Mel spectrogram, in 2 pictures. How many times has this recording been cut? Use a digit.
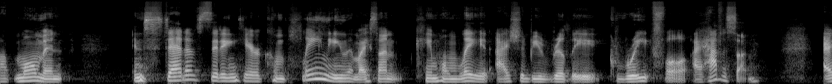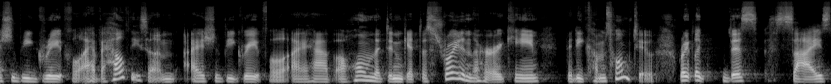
0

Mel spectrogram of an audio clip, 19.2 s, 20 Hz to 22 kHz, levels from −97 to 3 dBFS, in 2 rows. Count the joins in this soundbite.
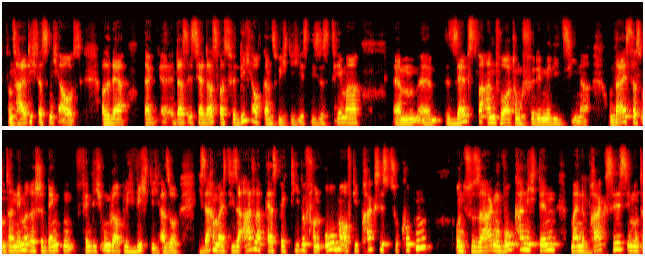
1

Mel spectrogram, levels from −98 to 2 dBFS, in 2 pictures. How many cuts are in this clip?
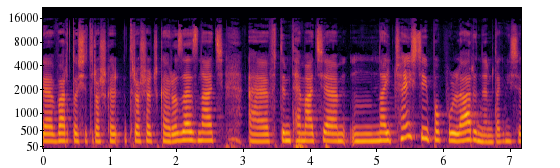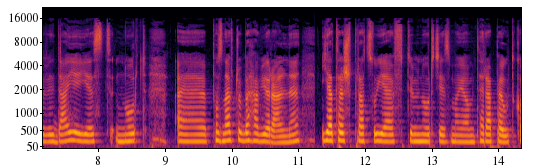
0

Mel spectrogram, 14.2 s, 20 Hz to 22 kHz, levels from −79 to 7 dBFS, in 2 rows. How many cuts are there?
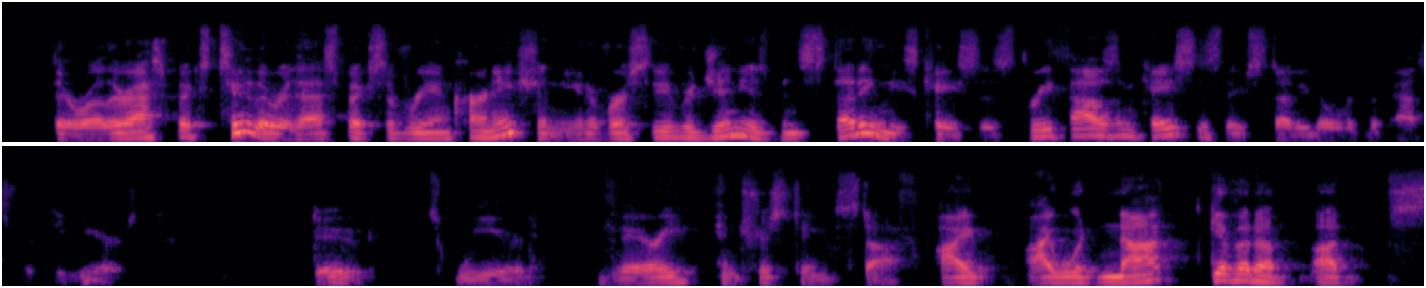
0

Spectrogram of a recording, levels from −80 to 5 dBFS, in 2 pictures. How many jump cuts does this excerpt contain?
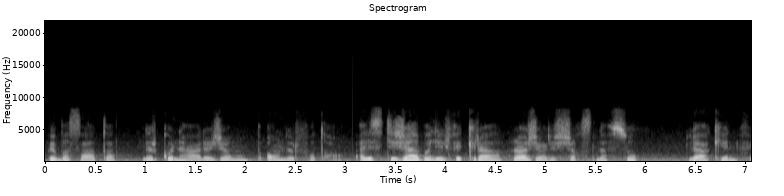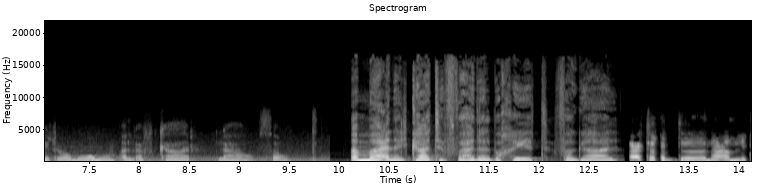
1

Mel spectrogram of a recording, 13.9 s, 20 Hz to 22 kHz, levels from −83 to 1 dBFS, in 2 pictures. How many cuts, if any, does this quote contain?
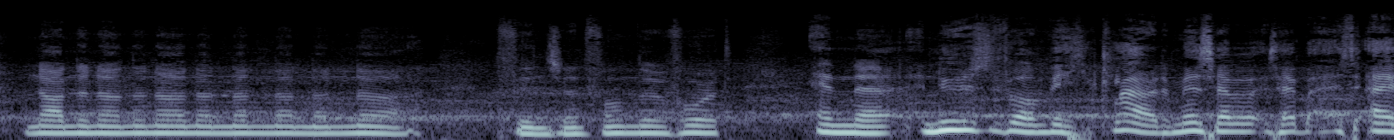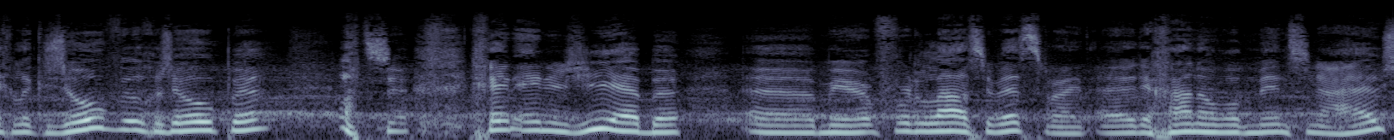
2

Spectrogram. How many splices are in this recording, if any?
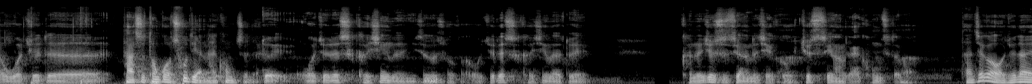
2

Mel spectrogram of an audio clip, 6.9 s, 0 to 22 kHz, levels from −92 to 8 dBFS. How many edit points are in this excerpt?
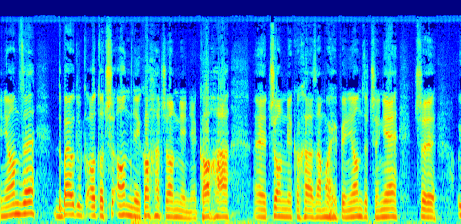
1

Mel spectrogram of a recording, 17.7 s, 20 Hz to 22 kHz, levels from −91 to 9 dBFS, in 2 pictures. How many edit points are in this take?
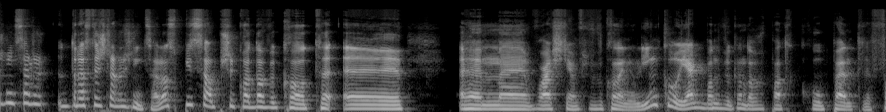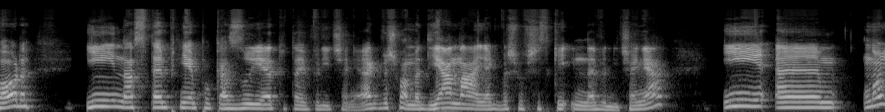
0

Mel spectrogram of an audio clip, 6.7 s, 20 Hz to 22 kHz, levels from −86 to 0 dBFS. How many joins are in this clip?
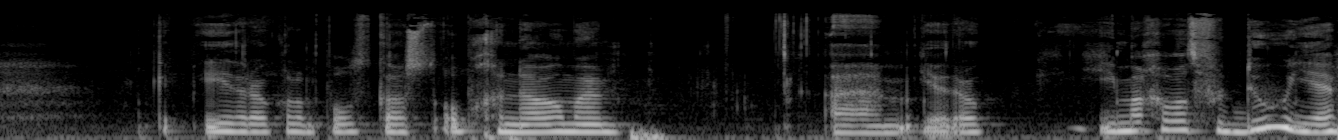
1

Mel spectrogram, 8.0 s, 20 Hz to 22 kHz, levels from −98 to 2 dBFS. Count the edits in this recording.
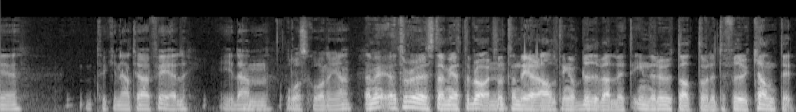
1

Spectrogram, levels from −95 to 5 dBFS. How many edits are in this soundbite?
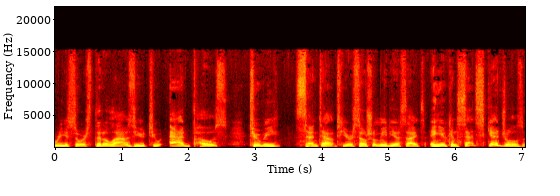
1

